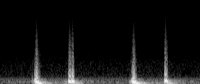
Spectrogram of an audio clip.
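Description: Heartbeat sound effect: paired low thumps repeating about once a second, over a faint steady hum.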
